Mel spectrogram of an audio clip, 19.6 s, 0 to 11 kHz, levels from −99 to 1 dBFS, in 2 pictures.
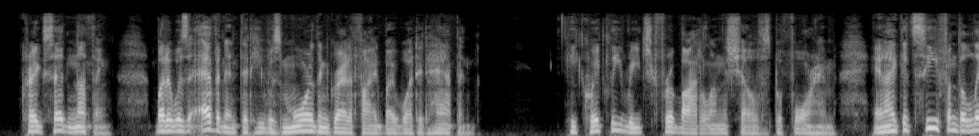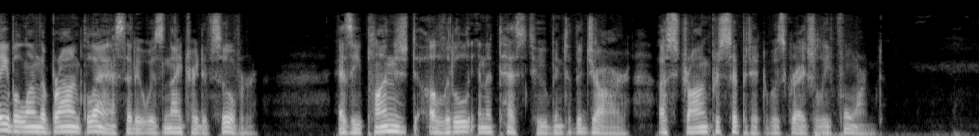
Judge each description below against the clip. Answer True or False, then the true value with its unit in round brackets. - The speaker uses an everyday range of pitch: False (5.7 semitones)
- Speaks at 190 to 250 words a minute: True (195 wpm)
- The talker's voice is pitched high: False (100 Hz)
